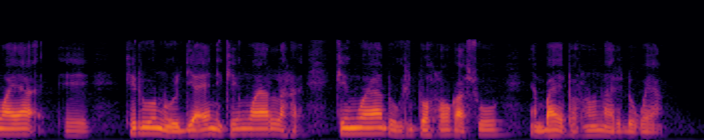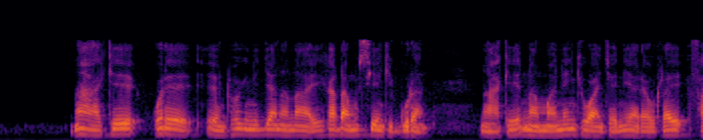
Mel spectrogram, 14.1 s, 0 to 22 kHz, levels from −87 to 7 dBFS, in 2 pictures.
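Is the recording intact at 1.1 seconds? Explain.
Yes, at 1.1 seconds the speech comes through intact, carried over a Bluetooth mSBC headset link with nothing more than that codec's own light wideband character.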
